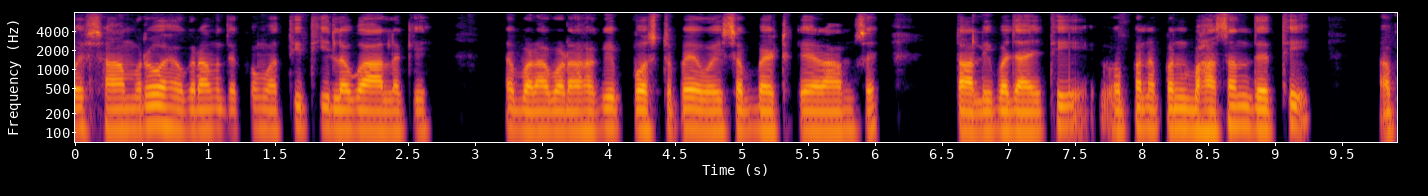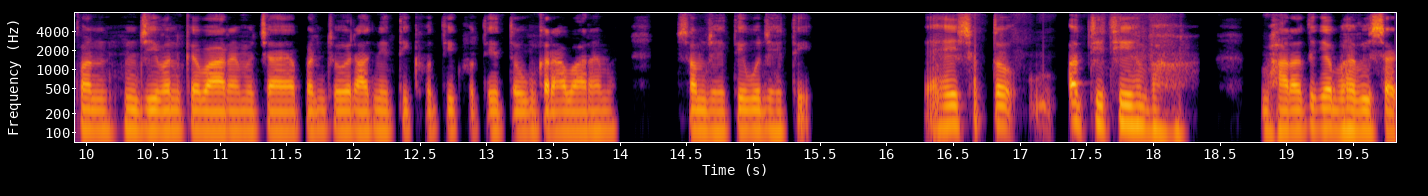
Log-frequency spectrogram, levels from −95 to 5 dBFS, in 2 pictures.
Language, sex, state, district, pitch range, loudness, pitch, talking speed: Magahi, male, Bihar, Gaya, 110-120 Hz, -19 LUFS, 115 Hz, 125 wpm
